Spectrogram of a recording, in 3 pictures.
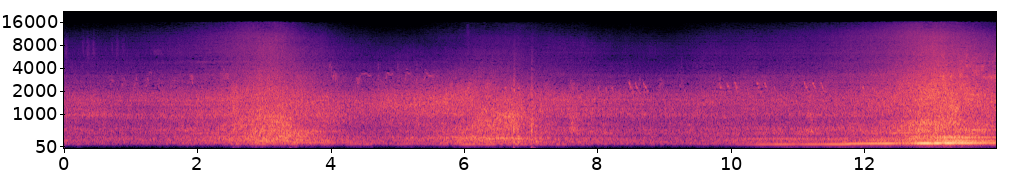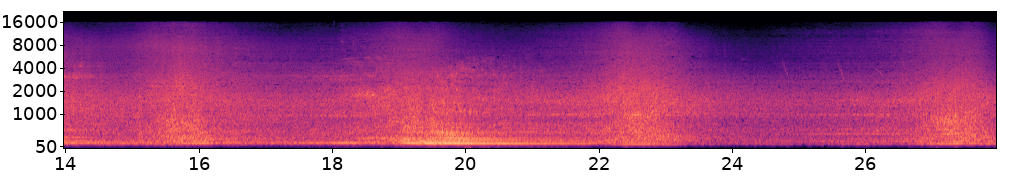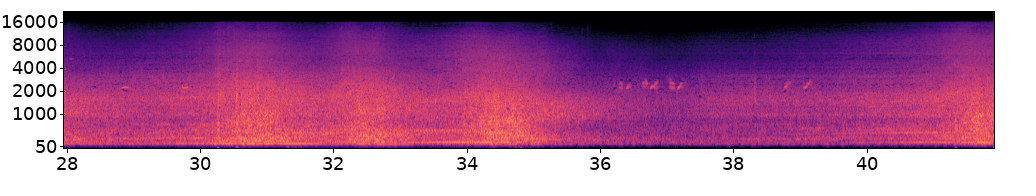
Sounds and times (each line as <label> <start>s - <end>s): canyon traffic 0.0s - 41.9s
